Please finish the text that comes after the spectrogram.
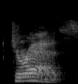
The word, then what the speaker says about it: Gerads: I always mispronounce his name. Gerads. Yeah. I always want to add an extra R in it.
